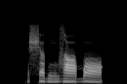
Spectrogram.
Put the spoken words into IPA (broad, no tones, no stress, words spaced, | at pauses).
ʃʌdnzɑɓɔ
